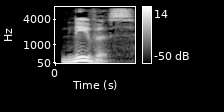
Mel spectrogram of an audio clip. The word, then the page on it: nevus: British English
